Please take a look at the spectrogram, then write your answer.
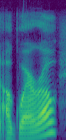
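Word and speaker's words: agüero: When you see those two little dots over the U as in aguero, it's a signal telling you, "Hey, pronounce me."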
